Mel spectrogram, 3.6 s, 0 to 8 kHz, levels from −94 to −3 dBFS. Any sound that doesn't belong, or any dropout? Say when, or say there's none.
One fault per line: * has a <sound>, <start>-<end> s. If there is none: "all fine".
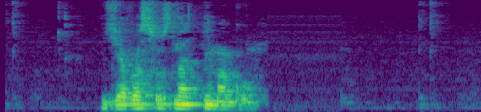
all fine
